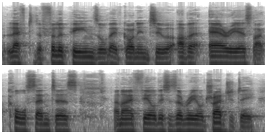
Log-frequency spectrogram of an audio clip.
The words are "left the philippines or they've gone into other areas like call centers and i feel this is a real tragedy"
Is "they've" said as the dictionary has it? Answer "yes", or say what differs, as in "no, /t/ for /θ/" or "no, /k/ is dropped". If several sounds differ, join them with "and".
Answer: yes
